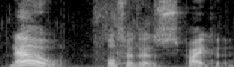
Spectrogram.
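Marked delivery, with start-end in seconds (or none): 0.1-0.5 sharp high loud no; shouting no. Real, not acted. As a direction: yell it out in alarm. Reacting to spider.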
